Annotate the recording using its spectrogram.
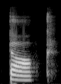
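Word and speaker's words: talk: टॉक, TAL के, टॉक, के आगे एल है तो एल साइलेंट होगा। स्टॉक, वॉक, चौक, यॉक, फॉक,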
